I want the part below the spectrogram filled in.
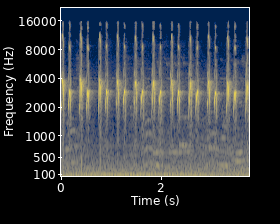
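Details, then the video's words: A hungry prenjak lumut sings actively in quick paired notes, a higher chip followed at once by a slightly lower one, the pairs repeated steadily about every three-eighths of a second, clear against quiet surroundings. "prenjak lumut lapar gacor"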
